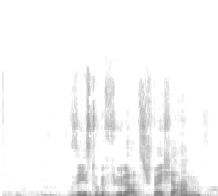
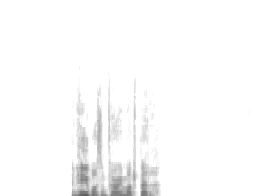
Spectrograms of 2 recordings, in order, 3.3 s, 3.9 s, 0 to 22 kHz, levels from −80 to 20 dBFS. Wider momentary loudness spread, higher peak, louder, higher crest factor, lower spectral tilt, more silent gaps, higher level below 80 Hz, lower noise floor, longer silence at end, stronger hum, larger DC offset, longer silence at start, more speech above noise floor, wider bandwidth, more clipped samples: second, 7 LU vs 11 LU; second, -22 dBFS vs -14 dBFS; second, -40 LUFS vs -32 LUFS; about the same, 20 dB vs 22 dB; about the same, -5 dB/octave vs -6 dB/octave; neither; about the same, -70 dBFS vs -72 dBFS; second, -66 dBFS vs under -90 dBFS; second, 0 s vs 1.5 s; neither; neither; second, 0.25 s vs 1.05 s; second, 26 dB vs over 59 dB; first, 15.5 kHz vs 12 kHz; neither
